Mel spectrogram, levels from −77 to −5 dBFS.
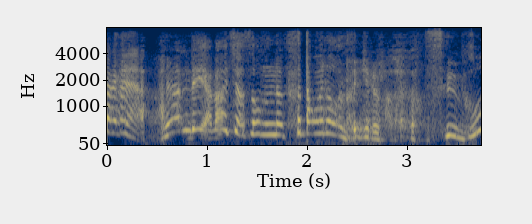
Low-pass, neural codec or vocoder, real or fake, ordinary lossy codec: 7.2 kHz; codec, 16 kHz, 1 kbps, X-Codec, WavLM features, trained on Multilingual LibriSpeech; fake; Opus, 24 kbps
